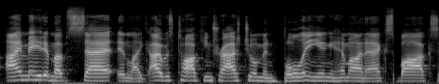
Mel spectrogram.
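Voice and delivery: ordinary talk, nothing marked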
